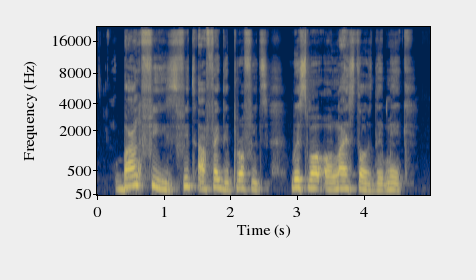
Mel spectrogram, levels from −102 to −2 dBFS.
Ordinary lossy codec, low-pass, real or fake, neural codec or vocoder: none; none; fake; vocoder, 48 kHz, 128 mel bands, Vocos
